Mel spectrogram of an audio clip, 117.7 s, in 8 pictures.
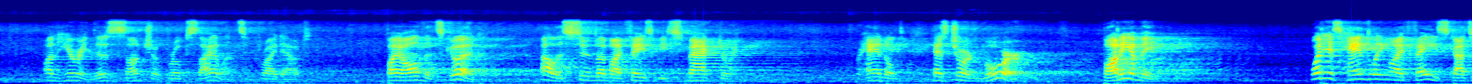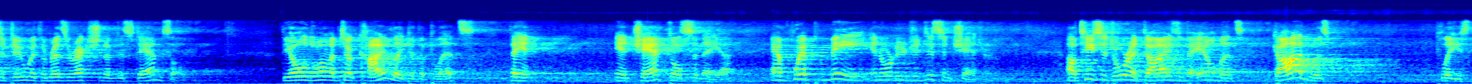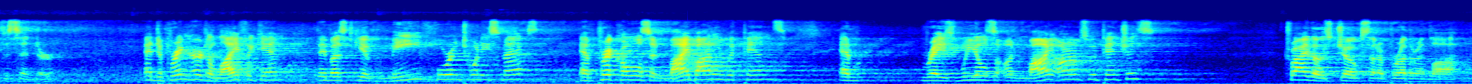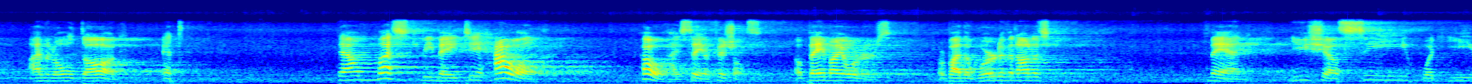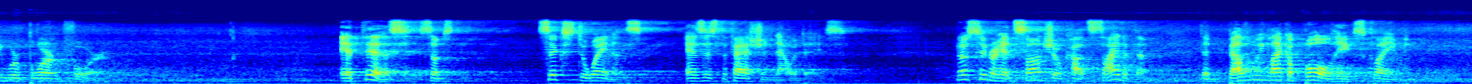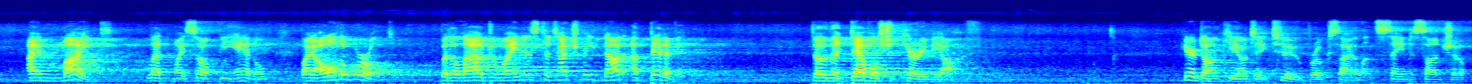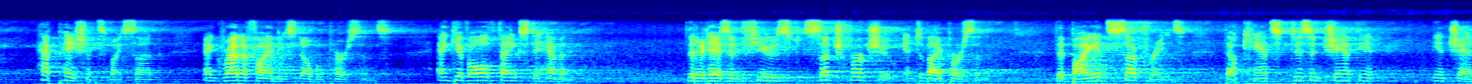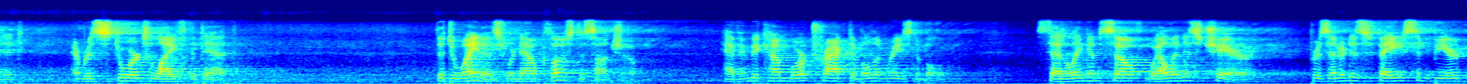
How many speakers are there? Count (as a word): one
